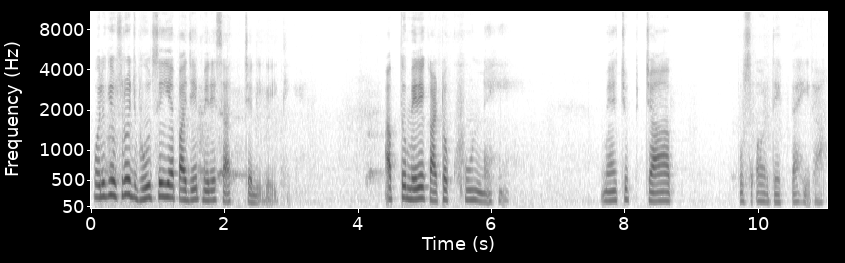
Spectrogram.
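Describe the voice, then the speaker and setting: A woman narrating a literary short story in a measured, even storytelling manner. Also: low-pitched. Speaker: story reader.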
